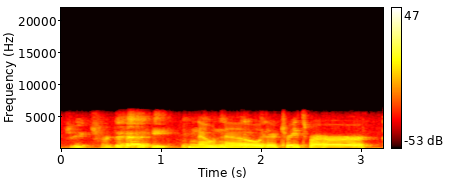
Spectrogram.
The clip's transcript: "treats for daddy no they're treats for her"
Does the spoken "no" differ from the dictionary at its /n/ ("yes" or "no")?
no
